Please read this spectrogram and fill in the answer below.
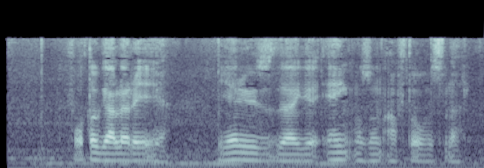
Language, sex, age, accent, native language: Uzbek, male, 25-34, Andijon, Uzbek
